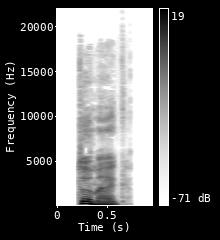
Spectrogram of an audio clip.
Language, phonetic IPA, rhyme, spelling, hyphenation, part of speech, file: Hungarian, [ˈtømɛɡ], -ɛɡ, tömeg, tö‧meg, noun, Hu-tömeg.ogg
- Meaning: 1. crowd, mass (e.g. of people) 2. mass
